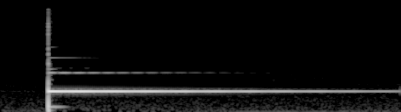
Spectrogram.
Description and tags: Wine glasses crashing
crashing, glasses, Wine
